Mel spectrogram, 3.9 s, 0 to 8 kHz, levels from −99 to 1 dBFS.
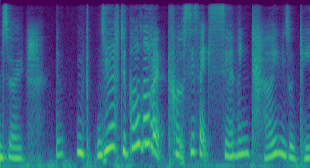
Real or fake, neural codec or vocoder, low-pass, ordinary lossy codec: fake; codec, 16 kHz, 0.5 kbps, FreqCodec, larger model; 7.2 kHz; none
